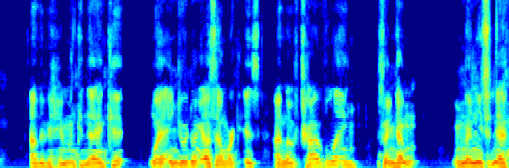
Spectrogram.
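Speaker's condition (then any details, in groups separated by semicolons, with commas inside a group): Dystonia; neurological condition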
